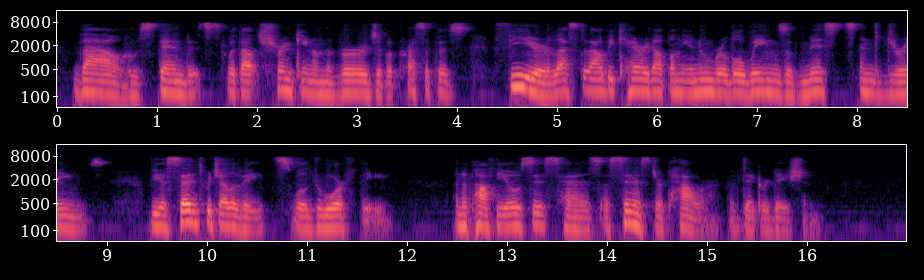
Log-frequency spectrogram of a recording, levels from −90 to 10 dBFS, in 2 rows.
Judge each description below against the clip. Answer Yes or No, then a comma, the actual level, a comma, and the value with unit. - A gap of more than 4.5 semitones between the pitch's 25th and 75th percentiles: No, average, 2.9 semitones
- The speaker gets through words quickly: No, average, 140 wpm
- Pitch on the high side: No, low, 125 Hz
